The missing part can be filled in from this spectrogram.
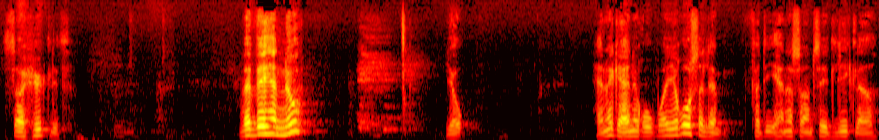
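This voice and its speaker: A man preaching and teaching on a Bible passage, asking lively rhetorical questions and pausing often with hesitations. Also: mid-range voice.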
